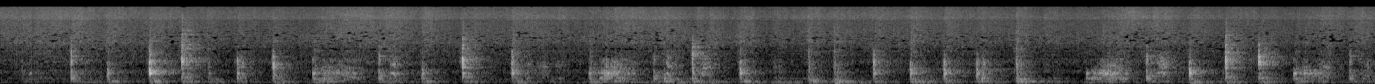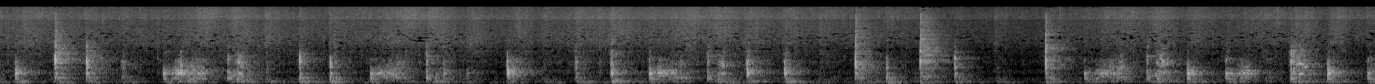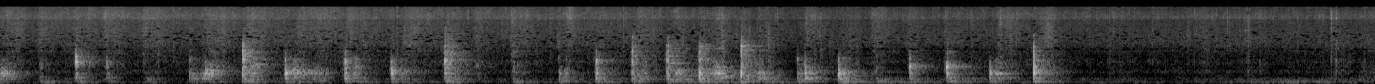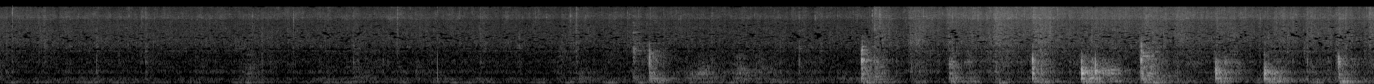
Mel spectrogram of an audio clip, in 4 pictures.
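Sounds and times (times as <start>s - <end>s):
meat sizzling in hot oil: 0.0s - 54.9s
wooden spatula scraping pan: 1.8s - 7.6s, 8.7s - 21.8s, 24.2s - 28.7s, 29.4s - 32.3s, 47.8s - 54.9s.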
